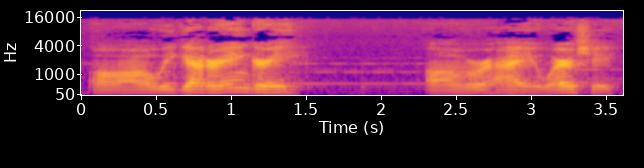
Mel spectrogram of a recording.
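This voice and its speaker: A man's voice: mid-range voice, steady tone, a little slow, pushed and bright, soft background music. A man giving chatty, joking commentary while playing a video game, thinking aloud. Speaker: gameplay commentator. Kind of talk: casual let's-play commentary.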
